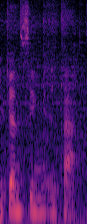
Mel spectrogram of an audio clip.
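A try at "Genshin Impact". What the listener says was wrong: Genshin? It's not Ginseng Impact. Ginseng is like a root that Asian people drink for like eternal life. Genshin is this game.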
